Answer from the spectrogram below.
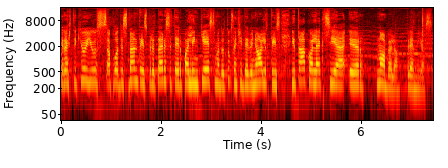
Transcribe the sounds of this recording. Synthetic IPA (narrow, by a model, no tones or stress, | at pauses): ɪɾɐʃt̪ʲɪkʲuːjʊjuːsɐplˠoːd̪ʲɪsʲmʲɛnt̪ɐɪspʲɾʲɪt̪ɐɾʲsʲɪt̪ʲɛɪɾpɐlʲɪŋʲkʲeːsʲɪmʲɛd̪ʊt̪uːkst̪ɐnʲt͡ʃʲɛɪd̪ʲɛʋʲɪnʲoːlʲɪkt̪ɐɪsiːt̪ɑːkoːlʲɛkt̪sʲɪjæɪɾ | noːbʲɛlʲoːpʲɾʲɛmʲɪjoːs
